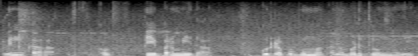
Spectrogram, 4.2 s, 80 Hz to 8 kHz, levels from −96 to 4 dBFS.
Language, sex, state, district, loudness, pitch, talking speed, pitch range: Telugu, male, Telangana, Hyderabad, -17 LUFS, 135 Hz, 115 wpm, 130-140 Hz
